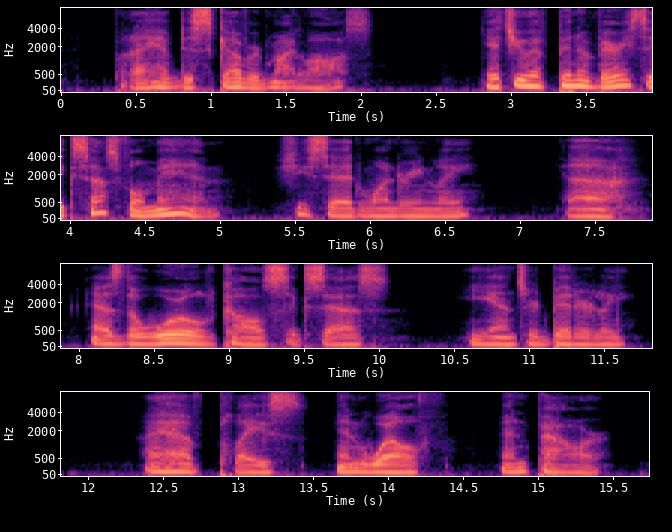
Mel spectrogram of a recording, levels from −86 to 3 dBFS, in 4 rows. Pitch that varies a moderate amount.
Yes: average, 4.2 semitones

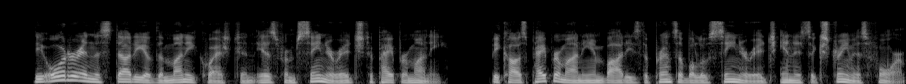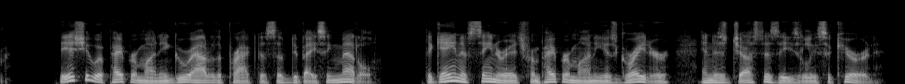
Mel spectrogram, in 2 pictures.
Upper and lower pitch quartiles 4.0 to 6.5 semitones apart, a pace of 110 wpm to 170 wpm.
No: wide, 5.4 semitones; average, 185 wpm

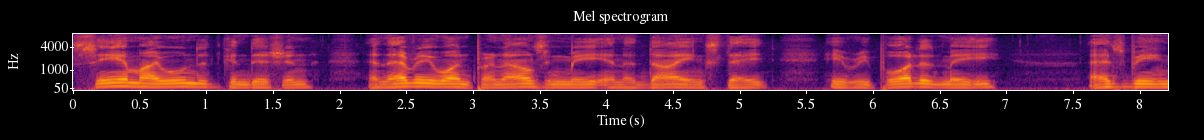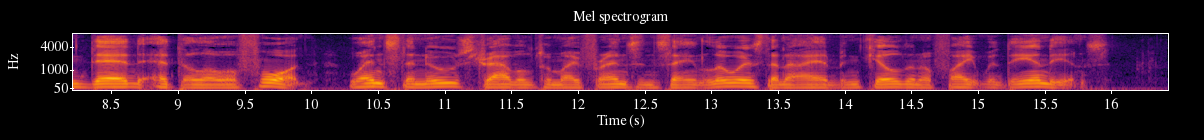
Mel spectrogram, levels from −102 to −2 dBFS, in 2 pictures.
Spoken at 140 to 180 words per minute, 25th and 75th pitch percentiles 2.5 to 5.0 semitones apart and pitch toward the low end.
Yes: average, 170 wpm; average, 2.9 semitones; low, 110 Hz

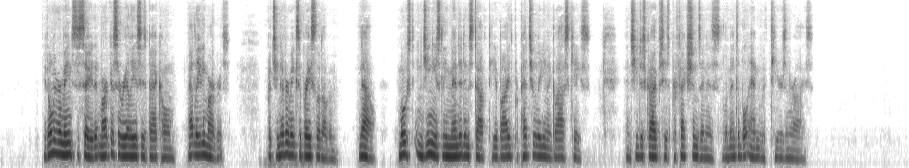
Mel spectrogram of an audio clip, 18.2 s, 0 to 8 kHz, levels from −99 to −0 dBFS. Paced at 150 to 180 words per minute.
Yes: average, 160 wpm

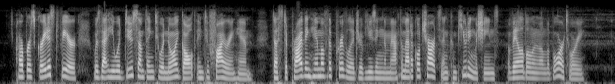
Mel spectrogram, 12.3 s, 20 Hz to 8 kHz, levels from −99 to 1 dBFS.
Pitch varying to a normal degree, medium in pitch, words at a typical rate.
Yes: average, 3.8 semitones; medium, 175 Hz; average, 160 wpm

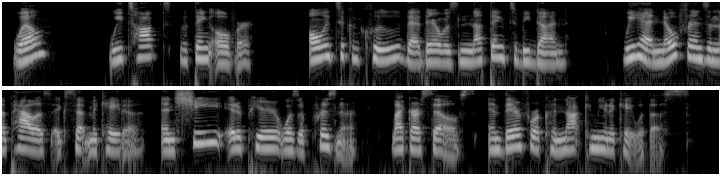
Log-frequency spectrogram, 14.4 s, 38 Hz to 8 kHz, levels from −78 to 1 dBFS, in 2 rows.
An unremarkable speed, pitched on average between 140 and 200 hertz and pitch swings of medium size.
Yes: average, 170 wpm; high, 190 Hz; average, 3.8 semitones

